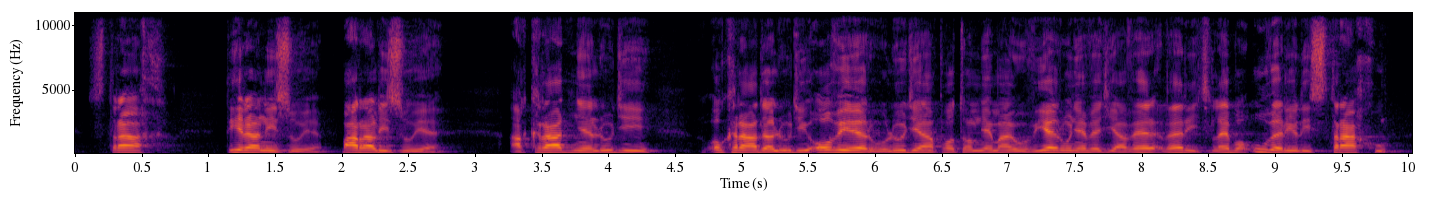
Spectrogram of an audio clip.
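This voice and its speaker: A man's bright, sharp tone at a moderate pace with fairly even intonation, on a very clean recording with a silent background. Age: 60s. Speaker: preacher. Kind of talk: sermon.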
